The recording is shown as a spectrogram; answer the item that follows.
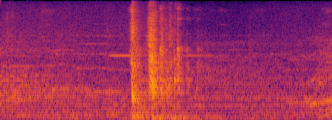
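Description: Racquetball court door slamming shut about a second in, a sharp bang followed by a few quick knocks that die away within half a second.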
